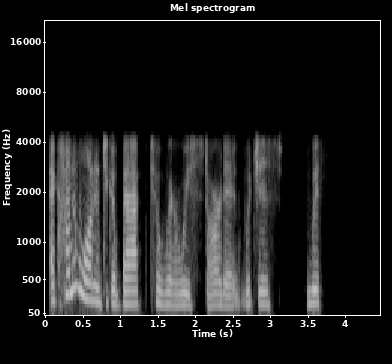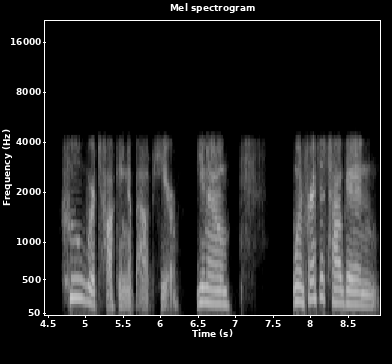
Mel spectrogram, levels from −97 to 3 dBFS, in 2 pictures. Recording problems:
garbled, watery; badly; nothing above 4 kHz

